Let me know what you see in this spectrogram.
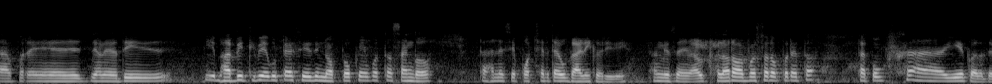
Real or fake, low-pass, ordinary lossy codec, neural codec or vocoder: fake; none; none; codec, 16 kHz, 2 kbps, X-Codec, HuBERT features, trained on LibriSpeech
